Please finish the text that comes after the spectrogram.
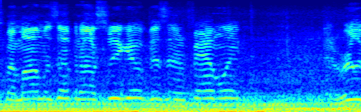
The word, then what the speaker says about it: Oswego: oswego las vegas oswego that's how you say it's oswego i don't care what anybody else says it's exactly what it is oswego new york is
